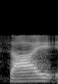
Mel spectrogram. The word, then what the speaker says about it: Psy: Psy is a good way to it. You know, it's yes and in Spanish. C.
